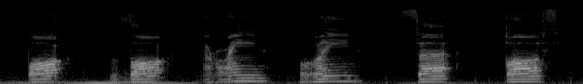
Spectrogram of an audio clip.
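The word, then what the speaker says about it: قاف: So again, you can hear the similarity, but they shouldn't both be pronounced like the English K. That's only the kaf, the second of the two. The first one, the qaf, is the clicking sound, qaf, in words like Quran.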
